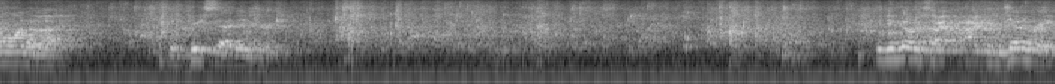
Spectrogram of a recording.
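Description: Water splashes and sloshes as a man wades.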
